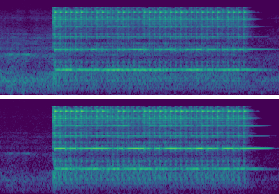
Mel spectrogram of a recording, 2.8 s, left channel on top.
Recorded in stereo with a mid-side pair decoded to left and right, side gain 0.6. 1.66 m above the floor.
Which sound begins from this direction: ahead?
A phone ringing, at 0.5 s.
